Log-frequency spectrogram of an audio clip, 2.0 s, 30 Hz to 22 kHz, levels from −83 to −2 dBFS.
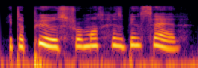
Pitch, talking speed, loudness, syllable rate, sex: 255 Hz, 210 wpm, -16 LUFS, 4.7 syllables/s, female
